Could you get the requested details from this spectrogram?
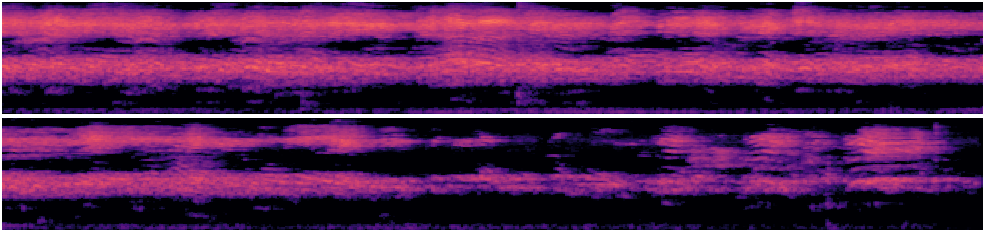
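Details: Crowds of crows over the Villa Park neighborhood in Trenton, New Jersey; thick overlapping caws fade toward the end into separate, choppy caws and short bursts.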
